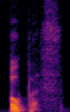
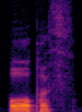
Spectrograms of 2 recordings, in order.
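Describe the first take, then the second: First: It is said in the speaker's usual accent. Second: It is said in a Yorkshire accent.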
